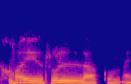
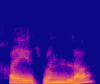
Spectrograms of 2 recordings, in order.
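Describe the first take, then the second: First: The n sound merges into a doubled l. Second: The n sound is pronounced before the l. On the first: The speaker calls it right. "That's the correct way of saying that" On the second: The speaker calls it wrong. "instead of saying khayrun la"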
